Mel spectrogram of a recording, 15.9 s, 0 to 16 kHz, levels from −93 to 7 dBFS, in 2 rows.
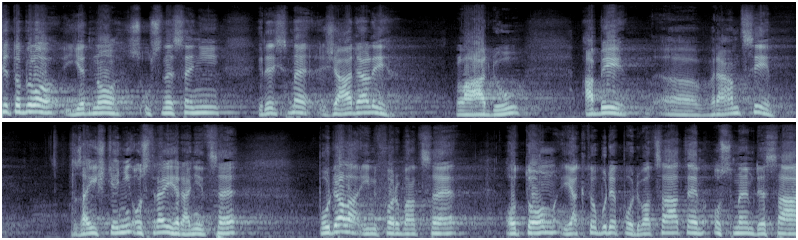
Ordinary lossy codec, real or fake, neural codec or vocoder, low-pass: AAC, 64 kbps; real; none; 14.4 kHz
